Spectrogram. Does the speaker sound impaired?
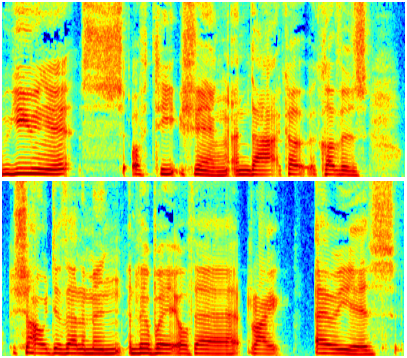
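Yes: Down syndrome.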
